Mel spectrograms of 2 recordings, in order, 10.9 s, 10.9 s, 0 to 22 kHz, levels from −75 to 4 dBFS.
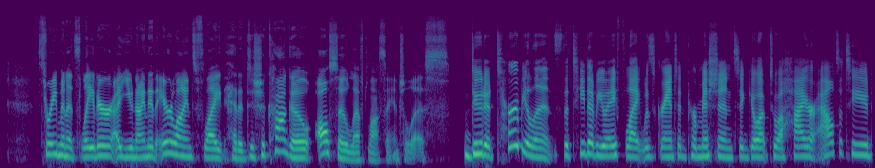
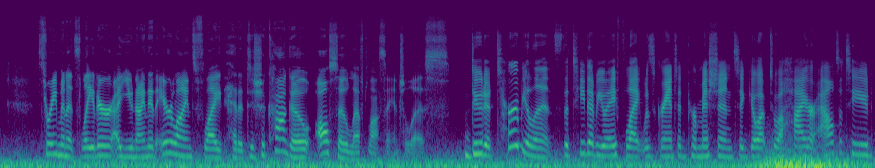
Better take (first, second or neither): first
